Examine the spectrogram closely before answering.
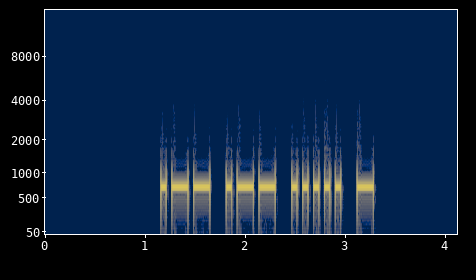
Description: Morse code, heard as a keyed tone, about 22 wpm, 700 Hz. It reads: WW5T
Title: USA Call Signs - 4 Characters - 2x Character Spacing - 22wpm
